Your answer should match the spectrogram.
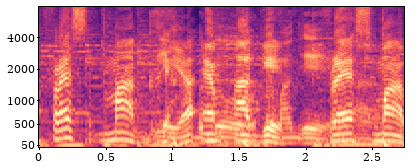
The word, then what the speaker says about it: Freshmag: Freshma itu tulisannya lah Fresh Mag ya, MAG.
